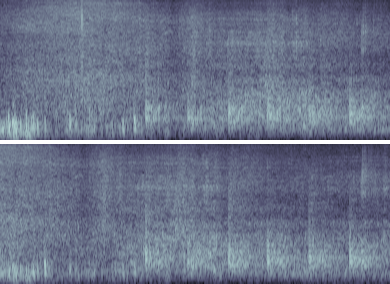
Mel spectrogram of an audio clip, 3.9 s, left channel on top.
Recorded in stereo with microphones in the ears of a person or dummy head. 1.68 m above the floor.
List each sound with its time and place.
1.4 s running footsteps: 15° right (ahead or behind), 6.5 m; by 3.7 s centre (ahead or behind), 9 m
